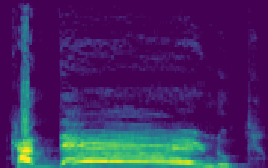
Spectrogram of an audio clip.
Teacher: a sílaba tônica desta palavra quando você chama a palavra caderno Qual que é a sílaba que se Estendeu é o der o der é a penúltima sílaba da palavra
